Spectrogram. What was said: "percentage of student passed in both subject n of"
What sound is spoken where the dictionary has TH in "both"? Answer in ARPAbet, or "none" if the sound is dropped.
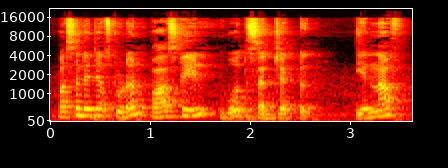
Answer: T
